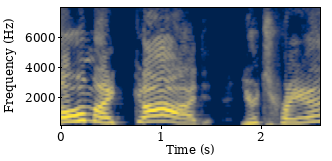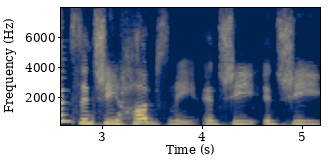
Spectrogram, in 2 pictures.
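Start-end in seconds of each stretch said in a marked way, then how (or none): 0.0-2.8 shrill, very loud, high, drawn-out shriek. Telling a story, the speaker quotes what a woman said to them; retelling her loudest shout. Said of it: "in the loudest freaking voice".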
